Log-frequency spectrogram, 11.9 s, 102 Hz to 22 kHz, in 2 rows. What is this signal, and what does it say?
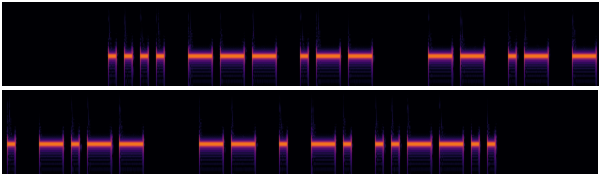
Morse code, heard as a keyed tone, about 15 wpm, 700 Hz. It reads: HOW MANY MEN?
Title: Sentences from Top 1000 Words - Review Part 1 - 15wpm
